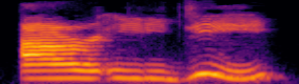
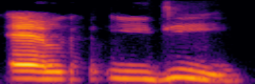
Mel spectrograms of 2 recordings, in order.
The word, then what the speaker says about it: red: I've met people that when they want to pronounce words with letter R they will pronounce words with letter L. For example, when you want to say a word like r e d, you will end up saying the word l e d. Instead of saying, excuse me, instead of saying red, you will say led.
